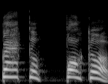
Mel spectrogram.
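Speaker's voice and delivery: put-on high, screamed delivery. Telling a story about a man in traffic, imitating him screaming. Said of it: "So he starts screaming at me".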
